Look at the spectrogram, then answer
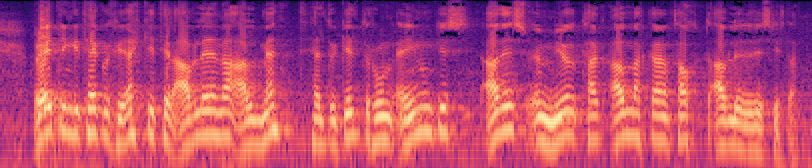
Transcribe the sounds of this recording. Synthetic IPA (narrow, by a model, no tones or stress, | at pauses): pɾeːjt̪iɲcɪt̪ʰɛːkʏ̥θviɛhcɪt̪ʰɪla̰vlɪðɪnaa̰lmɛn̥t̪hɛl̪t̪ʏɾcɪlt̪ʏɾ̥huneːjnuɲcɪs | a̰ːðesʏ̰mːjœːɣt̪ʰaaðmar̥kaðɛnθawht̪a̰vlɪðɪvɪscɪft̪a̰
